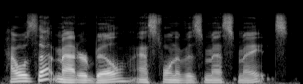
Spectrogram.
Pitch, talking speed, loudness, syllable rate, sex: 110 Hz, 200 wpm, -18 LUFS, 5.7 syllables/s, male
